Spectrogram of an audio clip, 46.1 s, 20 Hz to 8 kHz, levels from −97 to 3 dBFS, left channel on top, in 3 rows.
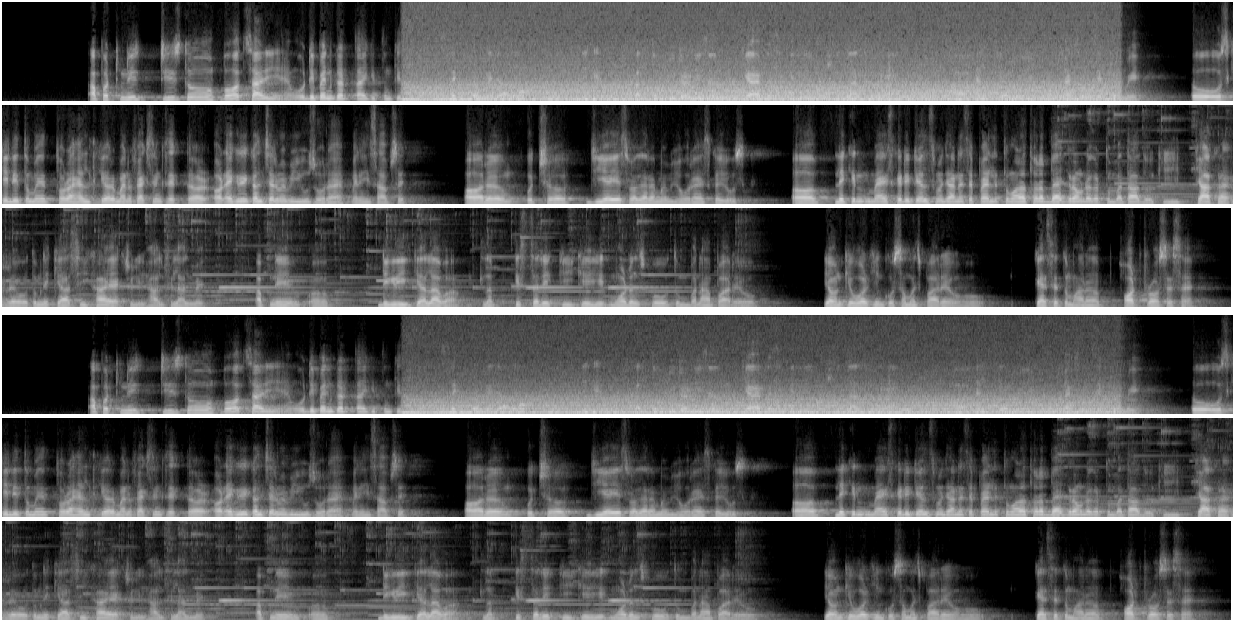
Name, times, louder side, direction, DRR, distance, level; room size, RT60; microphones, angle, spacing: voice 1, 1.1-5.0 5.6-6.6 7.2-7.5 7.9-11.2 11.9-14.2 14.9-20.4 21.2-24.7 25.3-33.3 33.9-34.9 35.5-36.5 36.8-40.2 41.1-43.0 43.7-44.5 44.8-45.7, left 2 dB, 35° left, 11 dB, 0.9 m, -25 dB
sound 1, 5.0-14.0, left 3 dB, 80° left, 1.2 m, -19 dB
sound 2, 28.5-40.1, left 1 dB, 15° left, 6.6 m, -43 dB
28.5 x 22.0 x 9.0 m, 1.1 s
head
